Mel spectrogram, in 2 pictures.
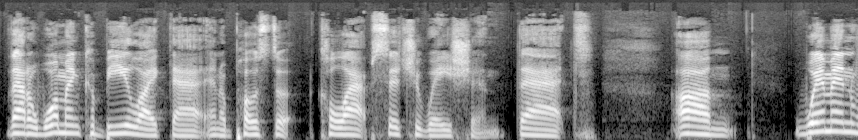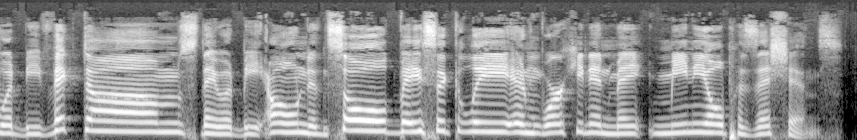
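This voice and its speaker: A woman's voice: a little high, no echo. A middle-aged woman talking informally as a self-defense instructor, acting out remarks as she tells stories. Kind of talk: casual informal talk.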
